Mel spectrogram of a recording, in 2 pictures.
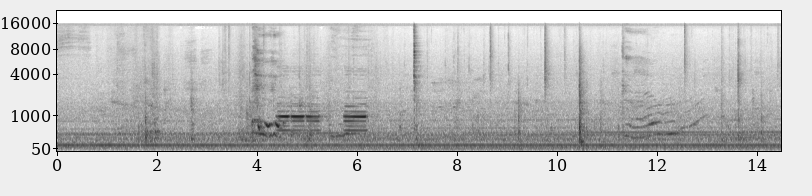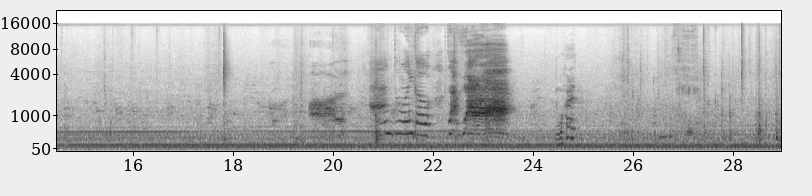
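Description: Plastic wheels of a toy ride-on car rumble across a wooden floor.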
